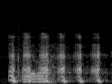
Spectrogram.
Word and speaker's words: Qirat: the Qitrat of what I mentioned. – Qirat. – I keep saying it wrong, Shaykh. I'm not sure why. – Qirat.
